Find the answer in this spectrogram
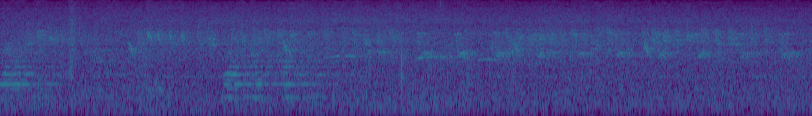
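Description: A vehicle horn honks twice over steady outdoor background noise: a short toot at the start and a longer one about two seconds in. From about halfway through, high, evenly repeated chirps run on.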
